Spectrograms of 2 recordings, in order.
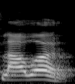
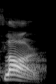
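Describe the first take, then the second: First: The vowel sounds like a drawn-out 'aao'. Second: The vowel sounds like a single 'au'. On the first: The speaker calls it wrong. "हम लोग पढ़ते हैं फ्लावर, बचपन से यही सिखाया गया है" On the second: The speaker calls it right. "ये है फ्लावर ... औ की तरह होता है"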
